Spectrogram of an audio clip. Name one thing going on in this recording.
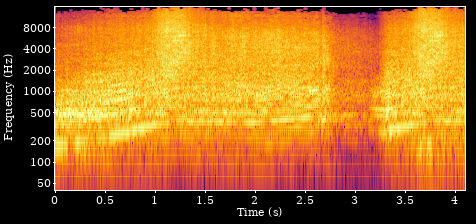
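A sports car roars past close by and fades away.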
